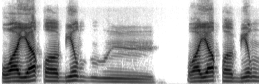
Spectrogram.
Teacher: Tidak ada pantulan pada huruf dad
